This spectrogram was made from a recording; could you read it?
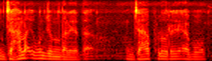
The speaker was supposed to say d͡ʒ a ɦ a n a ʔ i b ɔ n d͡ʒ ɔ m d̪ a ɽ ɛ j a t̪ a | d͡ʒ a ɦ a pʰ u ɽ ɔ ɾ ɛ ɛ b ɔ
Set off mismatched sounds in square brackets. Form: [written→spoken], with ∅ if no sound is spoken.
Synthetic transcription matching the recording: d͡ʒ a ɦ a n a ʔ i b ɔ n d͡ʒ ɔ m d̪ a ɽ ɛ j a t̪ a | d͡ʒ a ɦ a pʰ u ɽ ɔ ɾ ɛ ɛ b ɔ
